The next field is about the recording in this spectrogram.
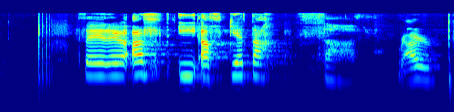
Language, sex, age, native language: Icelandic, male, 18-19, Icelandic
